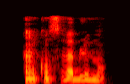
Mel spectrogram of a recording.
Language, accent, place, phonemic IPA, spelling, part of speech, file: French, France, Lyon, /ɛ̃.kɔ̃s.va.blə.mɑ̃/, inconcevablement, adverb, LL-Q150 (fra)-inconcevablement.wav
- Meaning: inconceivably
